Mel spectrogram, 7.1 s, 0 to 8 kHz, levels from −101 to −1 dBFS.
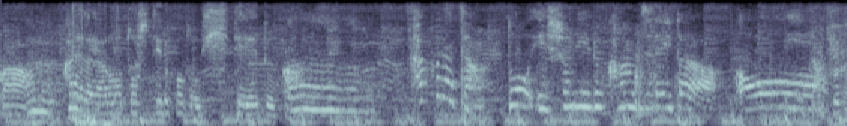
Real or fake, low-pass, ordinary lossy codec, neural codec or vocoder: fake; 7.2 kHz; none; vocoder, 22.05 kHz, 80 mel bands, WaveNeXt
